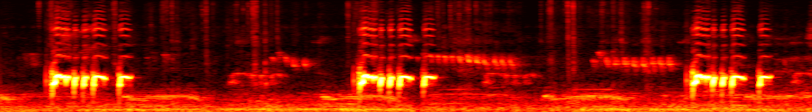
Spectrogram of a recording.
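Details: Zebra dove that sings often, its song played to encourage other zebra doves to resume singing: three staccato cooing phrases about three seconds apart, with softer lower and higher calls from other birds in between.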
